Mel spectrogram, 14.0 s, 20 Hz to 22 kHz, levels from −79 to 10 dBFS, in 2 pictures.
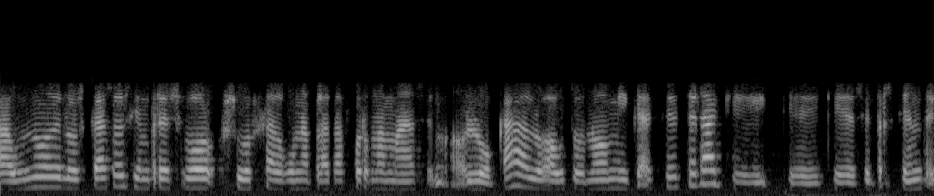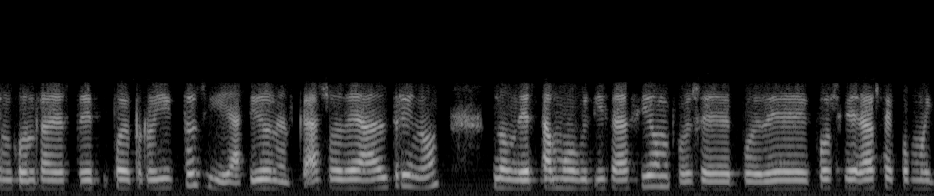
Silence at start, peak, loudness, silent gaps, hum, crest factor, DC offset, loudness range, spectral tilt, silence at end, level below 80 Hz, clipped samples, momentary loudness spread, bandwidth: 0 s; -8 dBFS; -26 LUFS; none; 50 Hz at -70 dBFS; 18 dB; under 0.1%; 3 LU; -5.5 dB/octave; 0 s; -70 dBFS; under 0.1%; 8 LU; 4.2 kHz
